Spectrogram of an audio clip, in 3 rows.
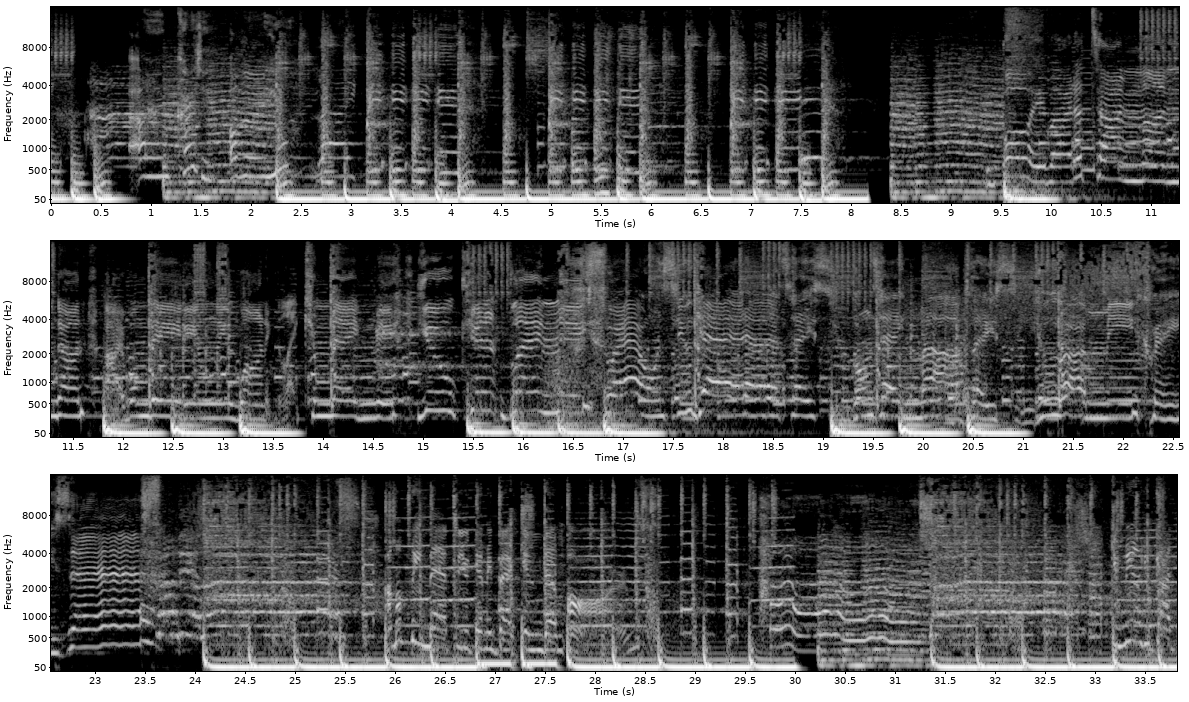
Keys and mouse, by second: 0.7 g, 1.7 g, 2.6 g, 3.5 a, 5.9 g, 7.3-9.0 drag, 9.0 g, 10.1 a, 12.4 right click, 14.3 o, 15.2 g, 17.6-19.1 drag, 18.0 g, 19.0 a, 20.2-22.2 drag, 20.7 f, 21.9 f, 22.2 f, 23.0 ctrl+z, 23.0-24.1 drag, 24.1 f, 24.2 a, 24.5-25.7 drag, 25.8 ctrl+r, 26.5 a, 26.7 k, 28.4-30.1 drag, 28.6 x, 30.2 x, 30.4 a, 31.9 ctrl+r, 32.6 ctrl+z, 33.2 ctrl+r, 33.5 ctrl+r.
